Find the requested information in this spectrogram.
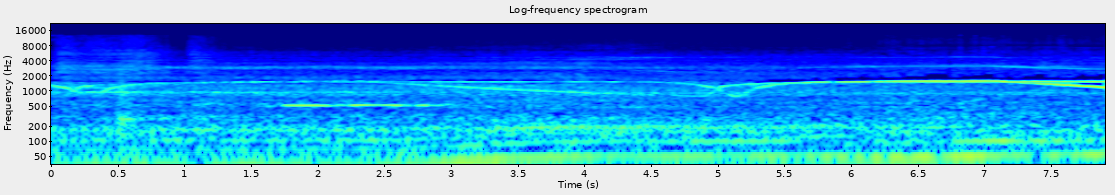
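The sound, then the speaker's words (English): Police car sirens passing at night in Cranston, a wailing tone sweeping slowly up and down in pitch that grows louder toward the end, over a low rumble of traffic. “And we have more sirens.”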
